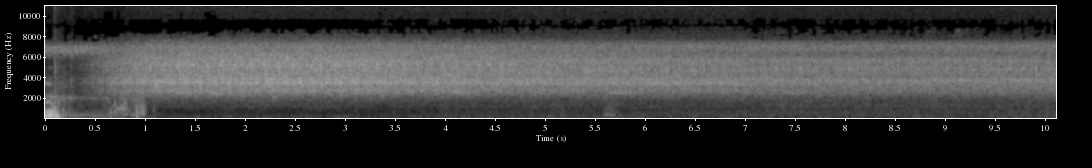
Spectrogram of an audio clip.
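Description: Steady, high-pitched hiss of a summer insect chorus, coming up loud about a second in and easing off slowly.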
